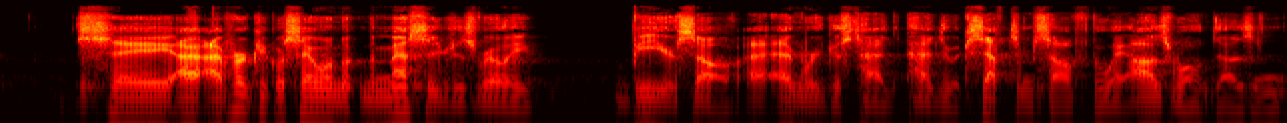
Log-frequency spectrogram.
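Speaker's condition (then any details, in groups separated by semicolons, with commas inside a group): Cleft palate; lifelong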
